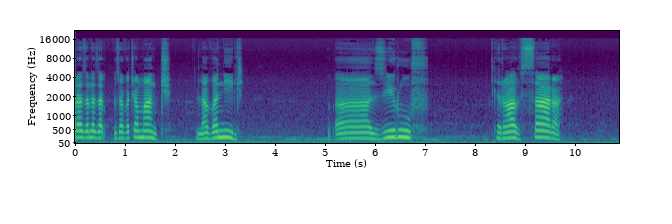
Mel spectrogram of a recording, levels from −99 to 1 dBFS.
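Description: A speech clip with a time-stretched section from 5.47 to 10.41 s: the pace drops to about 0.66x with pitch unchanged, so the speech drags, likely from stretch software repeating short slices.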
